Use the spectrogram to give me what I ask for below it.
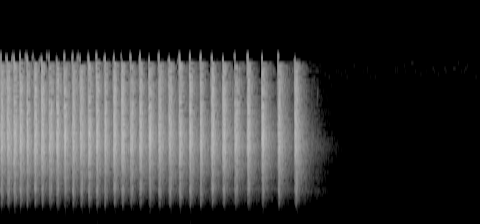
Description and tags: Various shaker sounds being used to make this snake rattle effect (made in Ableton)
-Julo-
